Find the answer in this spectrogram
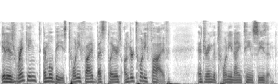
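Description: A man's voice: mid-range voice, expressive, fairly quick, no echo, muffled recording. A man with an American accent hosting a sports show, talking through the news in a conversational commentary style. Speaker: sports podcast host.

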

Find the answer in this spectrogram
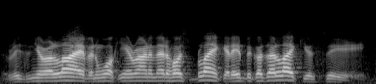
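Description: An actor playing a tough, bullying big-city political boss in 1940s radio style, gruff and sardonic, talking in gangster slang. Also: male voice, fairly high pitch, fast, close to an everyday voice. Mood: sardonic, commanding. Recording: dull 1940s radio recording.

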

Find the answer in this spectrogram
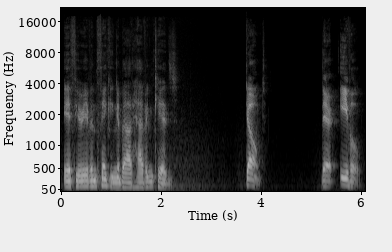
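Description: A man hosting a podcast outro in a theatrical, rambling, excitable way. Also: on the low side, slow pace. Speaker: podcast host.

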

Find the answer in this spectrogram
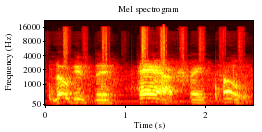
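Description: An actor playing a vain, domineering old Shakespearean actor who declaims grandly and imperiously in 1950s radio drama style. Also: male voice, medium pitch, slow, close to an everyday voice, low-quality recording. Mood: pompous. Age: older.

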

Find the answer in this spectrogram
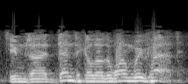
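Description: An actor playing a shrewd, stern police inspector in an old-time radio mystery, with a dry, measured, insinuating manner. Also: male voice, mid-range voice, natural voice. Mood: quietly triumphant. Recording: muffled, noisy vintage radio recording.

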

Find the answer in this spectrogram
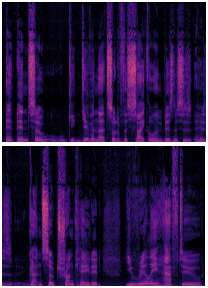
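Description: A man's voice: medium pitch, lively intonation, a little slow, mellow. A man hosting an interview in a conversational, agreeable way, often chiming in with affirmations. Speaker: show host, interviewer.

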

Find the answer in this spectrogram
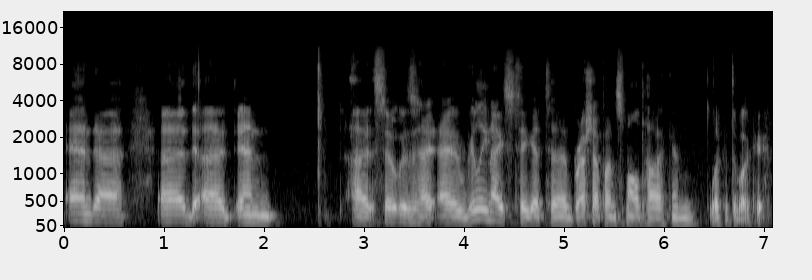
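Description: A man's voice: medium pitch, normal speed, darkish tone. Froggy-voiced man with a sore throat. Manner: filler-heavy, joking. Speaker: podcast panelist. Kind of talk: casual panel podcast chat.

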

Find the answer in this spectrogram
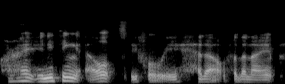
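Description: A soothing, soft-spoken man chatting with his group on a video call, his voice carrying a gravelly fry. The sound is dry and close, with no room around it. He laughs easily and keeps things relaxed. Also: mid-range voice, fairly quick, no echo, muffled recording. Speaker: discussion group leader. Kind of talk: casual online group chat.

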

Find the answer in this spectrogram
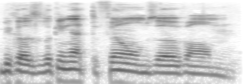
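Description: A man's voice: low-pitched, steady tone, unhurried, darkish tone. A man co-hosting a podcast, chatting casually in a slangy, rambling way and circling back to agree. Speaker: podcast co-host. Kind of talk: casual movie chat.

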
